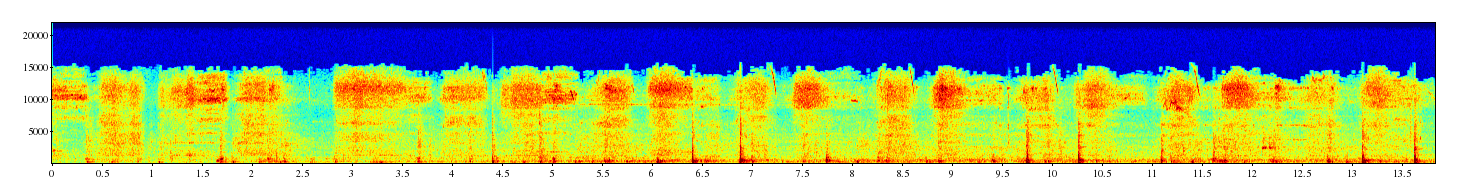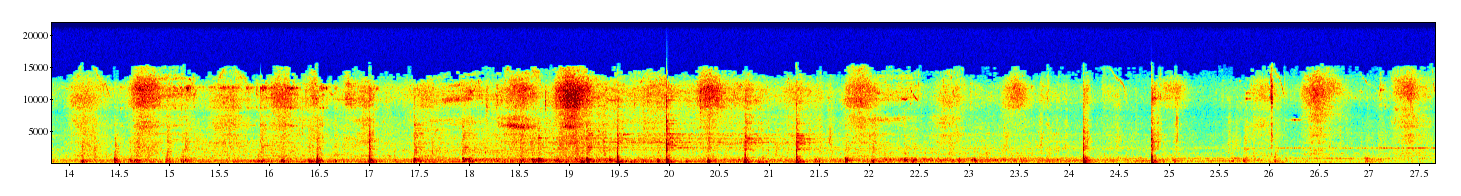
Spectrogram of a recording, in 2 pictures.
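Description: A Stadler Flirt ED160 electric multiple unit pulls in along the platform, its wheels clicking rapidly over rail joints with a steady rolling rumble. The rumble is loudest about two-thirds of the way through and eases as the train slows to a stop, with a faint thin squeal near the end.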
